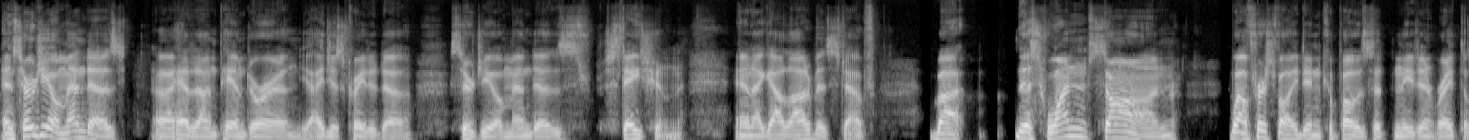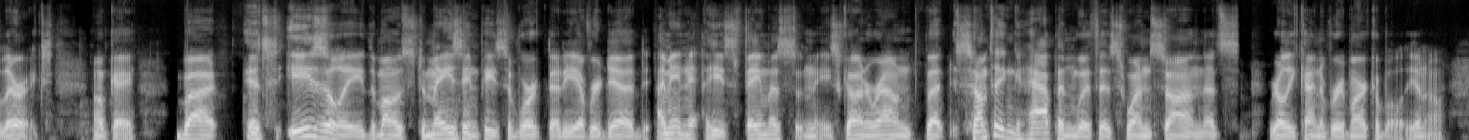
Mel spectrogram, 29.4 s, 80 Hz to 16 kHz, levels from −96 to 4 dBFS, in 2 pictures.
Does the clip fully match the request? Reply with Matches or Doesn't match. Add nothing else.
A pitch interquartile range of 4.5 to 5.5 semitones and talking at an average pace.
Doesn't match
